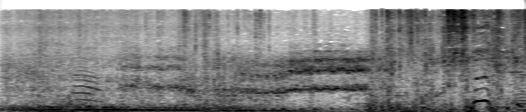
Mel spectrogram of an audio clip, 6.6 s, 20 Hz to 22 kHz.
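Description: Turbocharged flat-four engine of a 2004 Subaru Forester XT accelerating hard, as heard through a dashcam. About four and a half seconds in, a loud rushing noise of tyres skidding as the car loses control takes over.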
